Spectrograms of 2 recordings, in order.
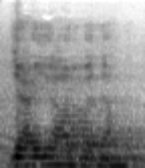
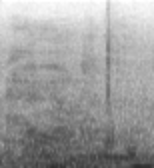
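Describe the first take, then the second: First: Declaring. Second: Unvoiced timid whisper; a hushed, faithless mutter; doubtful whisper. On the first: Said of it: "Kaya sabihin mo". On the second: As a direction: whisper it as if unsure. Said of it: "Kasi baka mamaya hindi nangyari". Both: Shown as a demonstration.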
